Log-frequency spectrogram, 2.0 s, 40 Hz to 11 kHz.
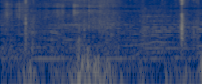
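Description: Ford 5000 tractor's diesel engine running with a faint steady hum and a few soft low thumps, while air is bled out of its airlocked fuel lines at the loosened line nuts.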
